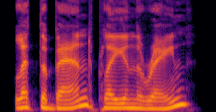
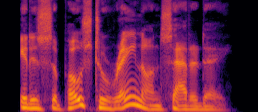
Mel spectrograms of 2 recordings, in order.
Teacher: The contrast between the fast, Let the band play in the rain and the slow, Supposed to rain on Saturday, highlights the urgency.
